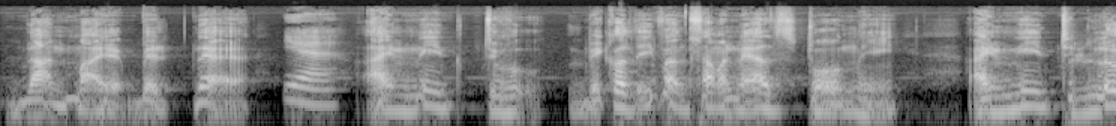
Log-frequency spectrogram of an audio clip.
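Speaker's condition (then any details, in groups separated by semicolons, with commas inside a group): Paraplegia with essential tremor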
